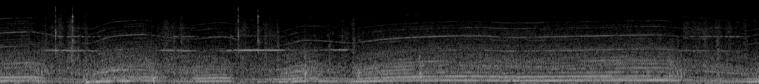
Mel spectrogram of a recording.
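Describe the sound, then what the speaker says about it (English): Rally car engine in Richard Burns Rally revs and drops through gear changes, with the note dipping and hesitating at shifts before climbing again, loud and continuous with no talk. "You could hear on the engine note too that it was a little bit of a hesitation moment as I clicked the shifter."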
